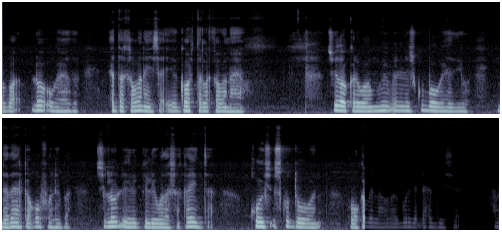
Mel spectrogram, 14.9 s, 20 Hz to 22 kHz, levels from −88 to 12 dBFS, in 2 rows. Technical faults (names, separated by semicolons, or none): audio dropout to a faint residue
